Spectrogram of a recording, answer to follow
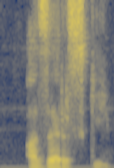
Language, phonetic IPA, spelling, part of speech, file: Polish, [aˈzɛrsʲci], azerski, adjective / noun, Pl-azerski.ogg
